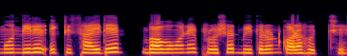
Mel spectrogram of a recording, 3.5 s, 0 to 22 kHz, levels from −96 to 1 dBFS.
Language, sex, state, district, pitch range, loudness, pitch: Bengali, female, West Bengal, Jalpaiguri, 240-265 Hz, -15 LUFS, 250 Hz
